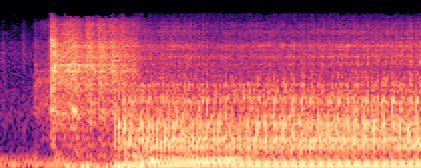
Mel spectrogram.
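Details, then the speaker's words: Car sat six months on a driveway, bad battery replaced with fresh one, muffler delete: cold start, starter cranks briefly, catches and settles into a loud, deep, even idle through open exhaust; clean cold start. "before we go for a ride you got to hear this cold start you guys are about to hear a cold start on a fresh"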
